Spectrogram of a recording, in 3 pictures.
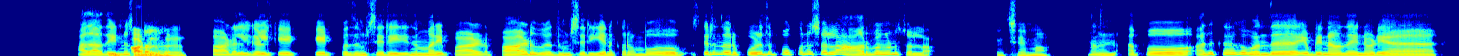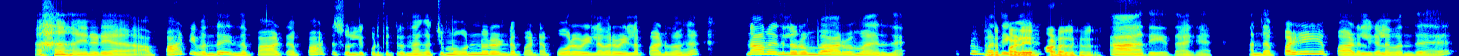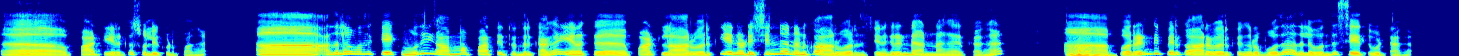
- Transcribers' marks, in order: drawn out: "என்னுடைய"; chuckle; other noise
- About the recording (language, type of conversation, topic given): Tamil, podcast, குடும்பம் உங்கள் நோக்கத்தை எப்படி பாதிக்கிறது?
